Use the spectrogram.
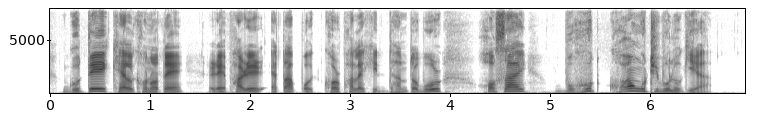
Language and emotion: Assamese, disgusted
